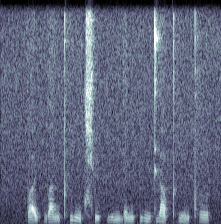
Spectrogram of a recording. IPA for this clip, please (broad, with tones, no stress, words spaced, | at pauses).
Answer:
pa̰˨˩ɪ̯pwa˨˦npʰi˥˨ŋ t͡ɕʰy˨˦pi˨˦ mjɛ˨˦npi˥˨ŋt̪jä˥˨ pʰi˥˨n pʰɤ˦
